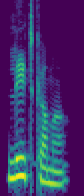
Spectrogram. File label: "latecomer", Indian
